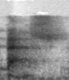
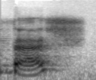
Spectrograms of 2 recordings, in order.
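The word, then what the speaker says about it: feis: I think you mean fesh. So we pronounce them feshes. F-E-I-S is pronounced fesh, but that's a local competition.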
